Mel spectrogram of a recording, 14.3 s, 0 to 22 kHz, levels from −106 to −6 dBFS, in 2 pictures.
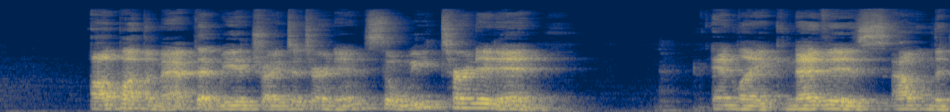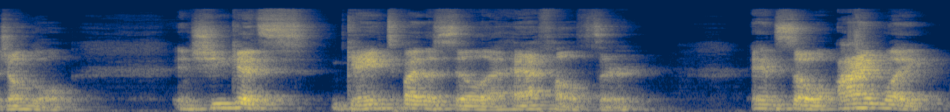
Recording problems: off-mic speech; far
room echo; slight; dies away in 0.4 s

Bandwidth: 15.5 kHz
